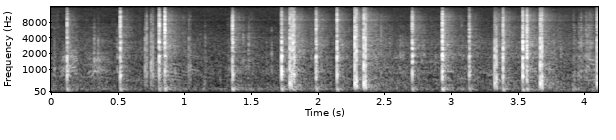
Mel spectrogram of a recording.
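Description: Rocket fireworks going off in a rapid, irregular string of sharp bangs, several a second.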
